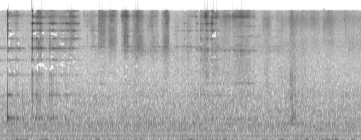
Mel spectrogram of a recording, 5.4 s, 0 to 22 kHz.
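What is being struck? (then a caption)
Glass stemmed goblet. Long nails tap the bowl of a clear, empty stemmed glass goblet with a gold rim as it is turned in the hands, giving light, ringing, chime-like clinks with a short ring around 640 Hz and faint bright ticks. A steady low hum runs underneath throughout.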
